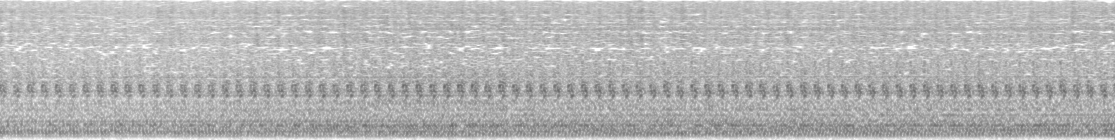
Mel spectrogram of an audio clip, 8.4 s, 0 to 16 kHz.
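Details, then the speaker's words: Toyota RAV4, cold engine after cleaning and regapping spark plugs to 1 mm and a temporary ignition-lead repair: steady, even idle with a fine regular tick, no stumbles or misfires; runs smoothly, normal idle. "ровненько работает вообще без перебоя не шелохнётся"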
